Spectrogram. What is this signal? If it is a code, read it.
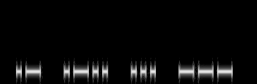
Morse code, heard as a keyed tone, about 25 wpm, spaced as for 20 wpm, 600 Hz. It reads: ALSO
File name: SS206 20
